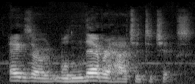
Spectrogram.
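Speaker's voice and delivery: normal talking voice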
